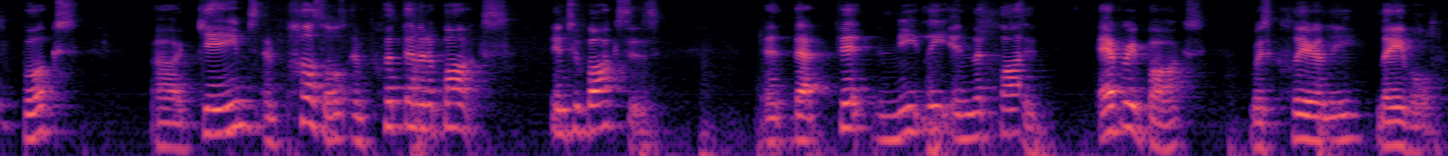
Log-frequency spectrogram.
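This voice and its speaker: A man's voice: on the high side, a bit bright. A man reading a picture book aloud to his children, with conversational asides. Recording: echoey room.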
